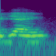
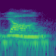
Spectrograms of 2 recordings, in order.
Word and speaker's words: yang: is why a ng sometimes people say yang but I think that Chinese usually pronounce it young so let's talk a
